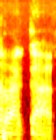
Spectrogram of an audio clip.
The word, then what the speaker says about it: Racah: Tulisannya Racah tapi bacanya Raka. Jadi dia orang Itali, Giulio Raka ya.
